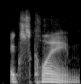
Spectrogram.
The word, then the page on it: exclaim: American English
